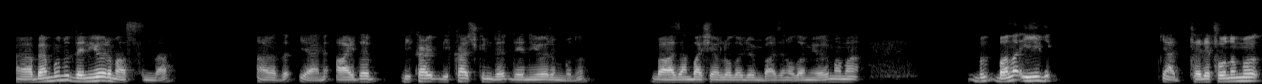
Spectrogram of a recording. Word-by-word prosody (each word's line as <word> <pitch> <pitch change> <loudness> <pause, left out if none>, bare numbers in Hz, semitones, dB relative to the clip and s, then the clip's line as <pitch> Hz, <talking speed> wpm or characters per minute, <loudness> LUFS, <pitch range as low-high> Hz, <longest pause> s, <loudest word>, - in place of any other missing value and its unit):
Aaa, 120 -1 0
ben 150 +4 +4
bunu 200 -2 -1
deniyorum 160 +3 +6
aslında 105 -2 -5 0.8
arada. 110 -2 -5
Yani 100 0 -4
ayda 110 +4 +2 0.3
bir 125 - -6
ka 145 -3 +2
birkaç 145 +3 -1
günde 125 -1 -3
deniyorum 115 -1 -2
bunu. 100 +6 -12 0.6
Bazen 115 0 +2
başarılı 115 -1 -1
olabiliyorum, 110 -1 -4
bazen 100 +1 -5
olamıyorum 105 +4 -4
ama 125 -1 -3 1.1
Bu 175 +1 -6
bana 210 - +7
iyi 175 +1 +6
ge 195 - -5 1.0
Ya, - - -3
telefonumu 145 +6 +3
120 Hz, 125 wpm, -22 LUFS, 110-145 Hz, 1.1 s, bana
